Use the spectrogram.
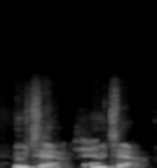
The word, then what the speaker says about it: Hutaf: Tell me how to say it. Hutaf or Hutaf? Make sure I get it right. Hutaf. Got it.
